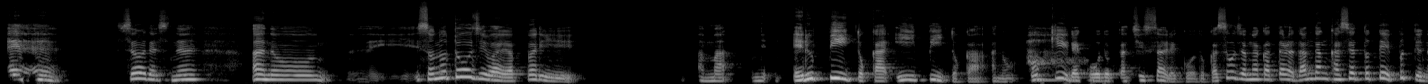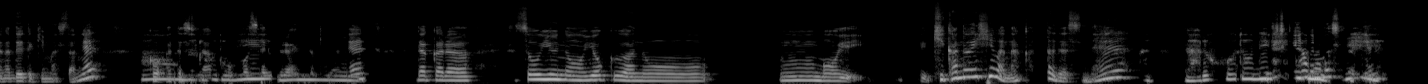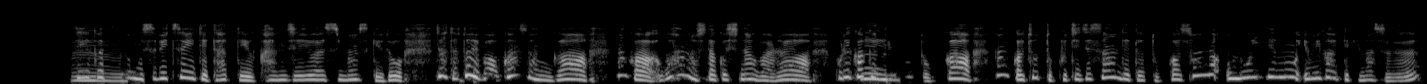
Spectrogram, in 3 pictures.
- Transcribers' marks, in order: other background noise; unintelligible speech
- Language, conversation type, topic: Japanese, podcast, 親から受け継いだ音楽の思い出はありますか？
